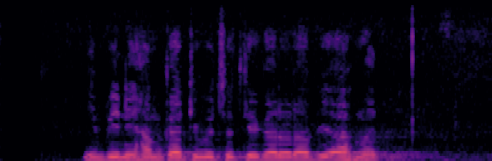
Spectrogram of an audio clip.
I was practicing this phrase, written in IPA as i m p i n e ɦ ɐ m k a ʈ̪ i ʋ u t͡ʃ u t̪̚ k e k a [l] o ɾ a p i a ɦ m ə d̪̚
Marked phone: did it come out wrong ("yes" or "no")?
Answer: yes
